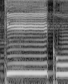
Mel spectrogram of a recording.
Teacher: huruf Kaf keluar dari pangkal lidah pangkal lidah kita datar nyantai ada anginnya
